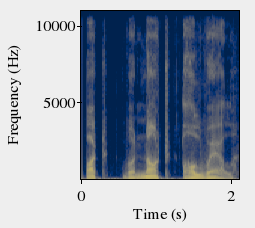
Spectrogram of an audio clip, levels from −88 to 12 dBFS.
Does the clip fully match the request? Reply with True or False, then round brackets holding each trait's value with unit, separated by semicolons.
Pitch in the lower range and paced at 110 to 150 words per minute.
True (90 Hz; 140 wpm)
